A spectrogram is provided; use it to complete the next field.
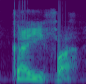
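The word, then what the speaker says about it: كَيْفَ: Kai ini ada huruf ya yang sukun, ya, yang sukun, maka dihukumkan ini madlin, ya. Cara membacanya dilemaskan saja. Kai, kaifa, kaifa, ya.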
